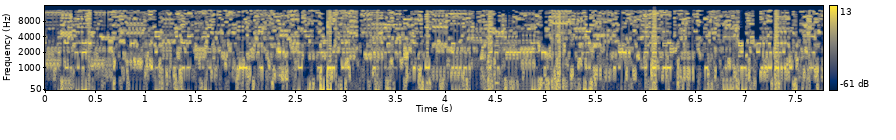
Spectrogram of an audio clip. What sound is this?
Computer system beeps
electromechanics, electronics, fantasy, film, machine, mechanical, noise, robotics, sfx, weird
